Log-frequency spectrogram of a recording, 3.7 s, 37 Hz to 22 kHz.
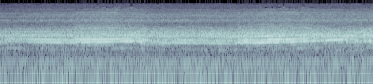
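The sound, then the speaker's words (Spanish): A racing car's high, whining engine drops in pitch as it slows after a short straight into the chicane at turns 5 and 6, then climbs again briefly, steady throughout with no voices. “Otra vez va a bajar la velocidad, pequeña recta y chicana 5-6.”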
